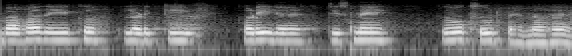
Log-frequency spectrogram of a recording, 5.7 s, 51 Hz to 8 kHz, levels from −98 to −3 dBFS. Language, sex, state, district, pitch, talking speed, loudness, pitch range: Hindi, female, Punjab, Fazilka, 210 Hz, 105 wpm, -16 LUFS, 200-215 Hz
